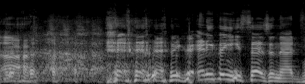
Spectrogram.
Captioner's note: crowd laughing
